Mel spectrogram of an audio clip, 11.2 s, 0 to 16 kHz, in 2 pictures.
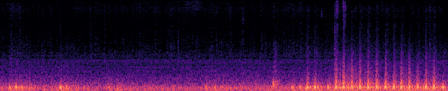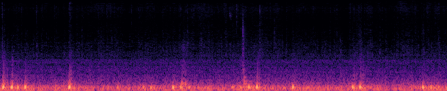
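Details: Citroën C5 X7: dull, irregular clunks from the right side when driving over small bumps, heard above low road rumble; suspension knock of unknown cause.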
